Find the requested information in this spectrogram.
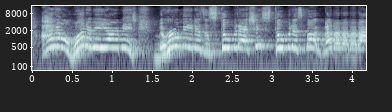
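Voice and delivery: high-pitched mock catfight retort; arguing. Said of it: "they just arguing at this point".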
